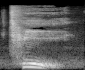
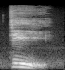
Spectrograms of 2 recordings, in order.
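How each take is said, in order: First: The consonant is released with a puff of air. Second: The consonant is released with the breath held back. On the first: "Not in the English, you'd say T, using some air" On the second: "But in the Muskogee, it's D"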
